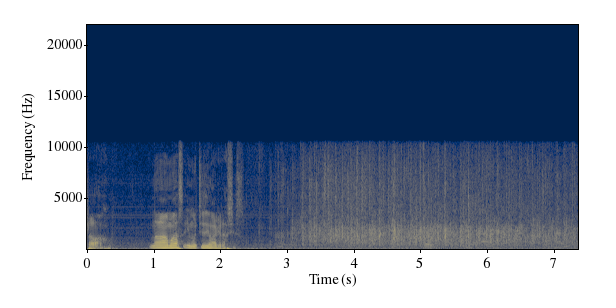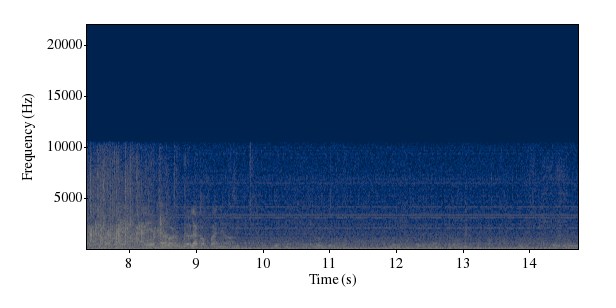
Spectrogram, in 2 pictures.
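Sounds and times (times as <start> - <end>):
speech: 0.0 - 2.4
audience applause: 2.7 - 9.0.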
